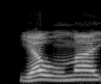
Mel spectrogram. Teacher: ইয়া ওয়াও সর ইয়াও, ওয়াও second ডান দিকে যাবার এসেছে, একে ওয়াউলিন বলে। ওয়াউলিন নরম আওয়াজে তাড়াতাড়ি পড়তে হয়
